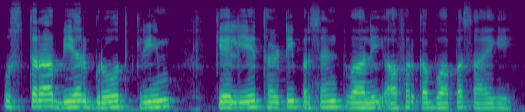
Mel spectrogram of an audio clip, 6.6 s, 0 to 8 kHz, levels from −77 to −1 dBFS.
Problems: constant background noise, low volume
